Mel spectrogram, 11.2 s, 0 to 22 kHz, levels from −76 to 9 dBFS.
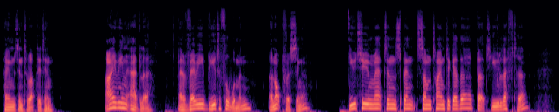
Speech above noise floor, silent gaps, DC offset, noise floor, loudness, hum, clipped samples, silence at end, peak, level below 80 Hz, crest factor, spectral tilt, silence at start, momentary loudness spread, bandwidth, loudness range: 38 dB; 1.71-2.09 s; under 0.1%; -55 dBFS; -18 LUFS; none; under 0.1%; 0.65 s; -2 dBFS; -38 dBFS; 16 dB; -8 dB/octave; 0.1 s; 8 LU; 15 kHz; 3 LU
